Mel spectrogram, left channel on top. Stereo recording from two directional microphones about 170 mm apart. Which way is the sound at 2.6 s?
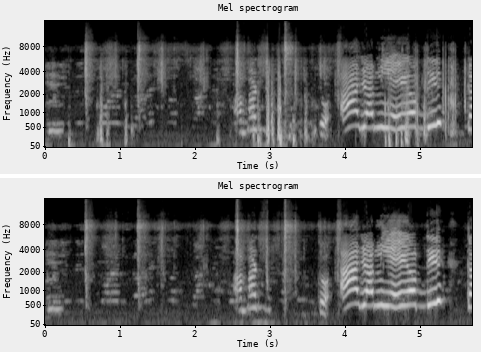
75° right (ahead or behind).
